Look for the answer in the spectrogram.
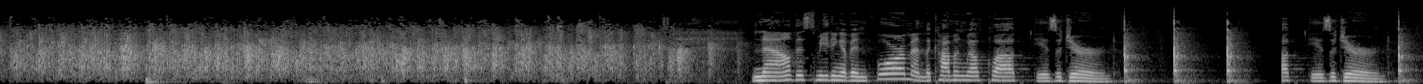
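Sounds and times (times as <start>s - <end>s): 
audience clapping for panelists at an evening panel discussion: 0.0s - 7.6s
speech: 7.5s - 11.2s, 12.8s - 14.0s.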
